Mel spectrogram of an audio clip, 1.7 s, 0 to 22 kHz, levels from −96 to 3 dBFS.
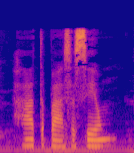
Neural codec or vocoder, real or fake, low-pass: none; real; 10.8 kHz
